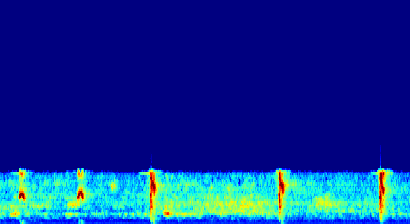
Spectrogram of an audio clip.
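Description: Peregrine falcon calling: about five short, sharp notes at uneven intervals, over a steady low hum.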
